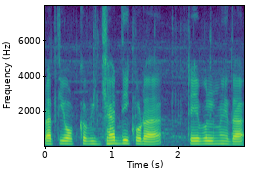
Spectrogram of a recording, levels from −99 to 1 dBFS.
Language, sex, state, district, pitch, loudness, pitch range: Telugu, male, Andhra Pradesh, Manyam, 155 Hz, -18 LUFS, 155-165 Hz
